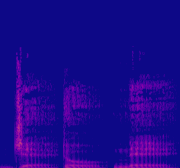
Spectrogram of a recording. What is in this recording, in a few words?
"jetone", concat syllables; Affixing experiment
